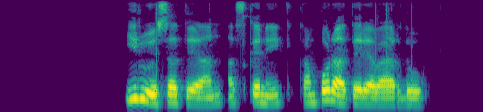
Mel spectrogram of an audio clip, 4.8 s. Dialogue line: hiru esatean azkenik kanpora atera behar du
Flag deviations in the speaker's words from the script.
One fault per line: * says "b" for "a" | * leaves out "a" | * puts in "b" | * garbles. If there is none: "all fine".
all fine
